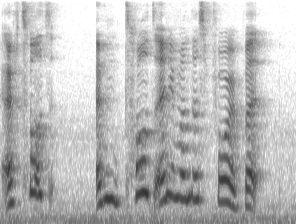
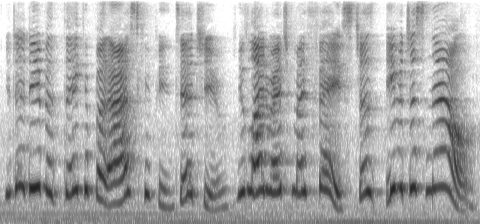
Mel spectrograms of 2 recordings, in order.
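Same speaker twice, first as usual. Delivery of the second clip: raised, angry voice; shouted; 7 semitones higher, 4 dB louder than usual. Acted. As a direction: accuse him loudly. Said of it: "Drew shouted".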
